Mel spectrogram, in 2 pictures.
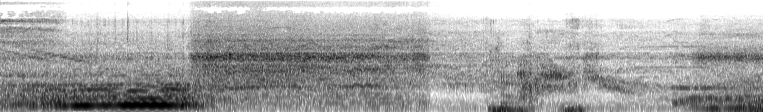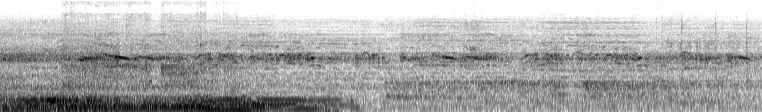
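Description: Film soundtrack: music mixed with animal calls. A pitched, wavering call opens it, and a long, low call runs through the middle.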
